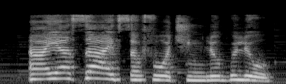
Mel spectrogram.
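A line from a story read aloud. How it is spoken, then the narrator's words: Wolf's growl. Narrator (Russian): зарычал волк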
